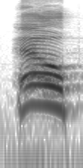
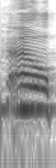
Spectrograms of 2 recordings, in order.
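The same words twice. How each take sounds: First: It is said loudly. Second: It is said quietly.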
